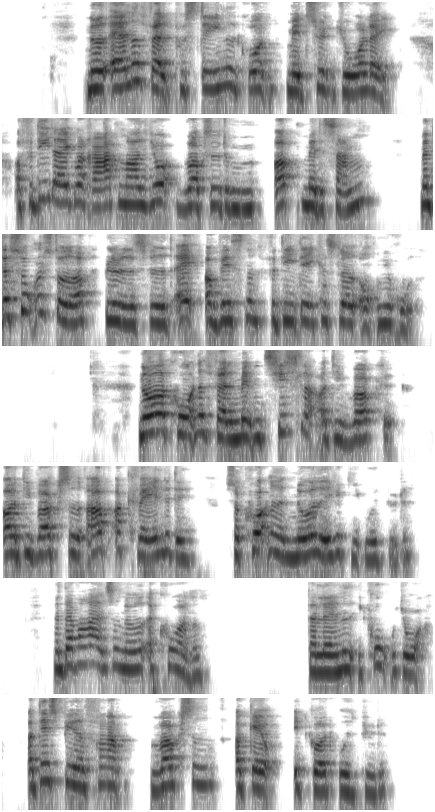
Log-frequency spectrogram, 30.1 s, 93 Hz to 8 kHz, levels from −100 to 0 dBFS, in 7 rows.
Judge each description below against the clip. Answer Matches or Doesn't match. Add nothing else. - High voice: Matches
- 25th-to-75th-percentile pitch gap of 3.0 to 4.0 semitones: Matches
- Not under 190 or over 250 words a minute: Doesn't match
